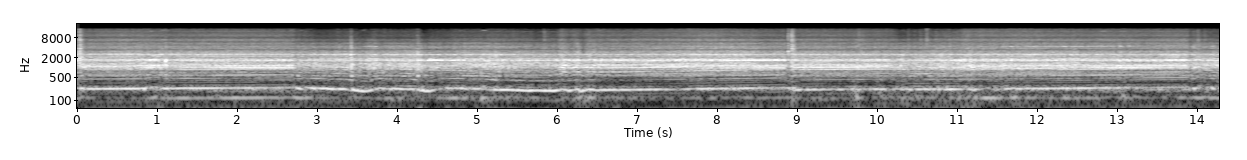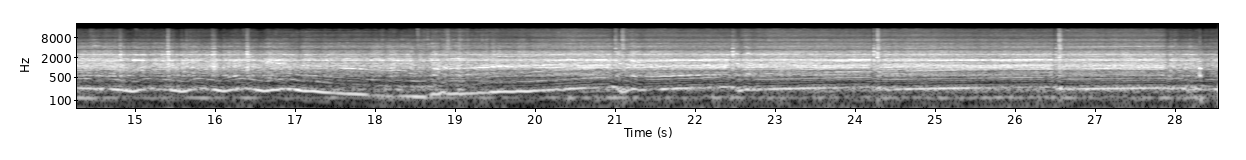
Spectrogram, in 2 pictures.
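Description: Rally car engine heard on board, pulling hard along a winding stage. Its pitch climbs and drops with gear changes and lifts, falls lowest about two-thirds of the way through, then climbs again.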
